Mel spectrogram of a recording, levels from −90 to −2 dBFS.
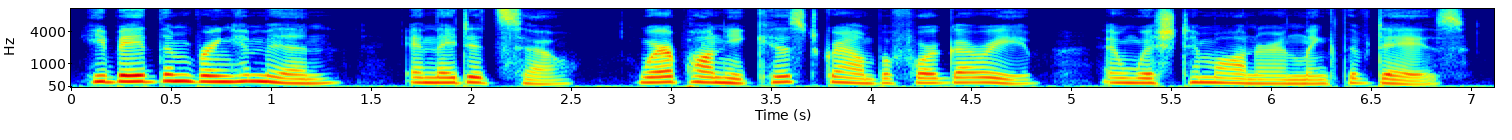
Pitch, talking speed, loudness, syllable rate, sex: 200 Hz, 200 wpm, -20 LUFS, 5.1 syllables/s, female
